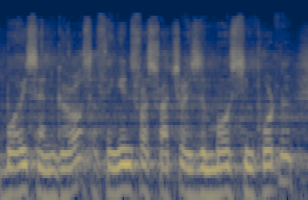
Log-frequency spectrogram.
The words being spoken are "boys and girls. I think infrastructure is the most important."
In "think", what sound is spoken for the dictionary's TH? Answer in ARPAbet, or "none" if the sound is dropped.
TH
